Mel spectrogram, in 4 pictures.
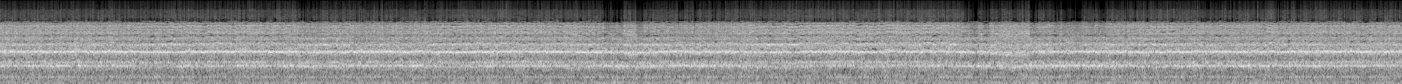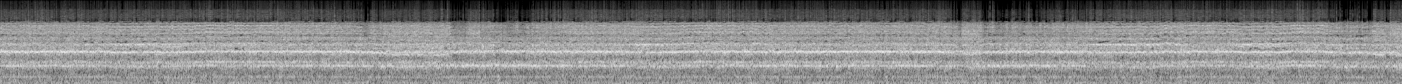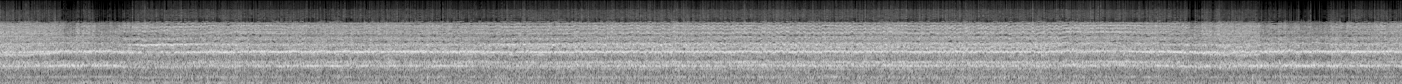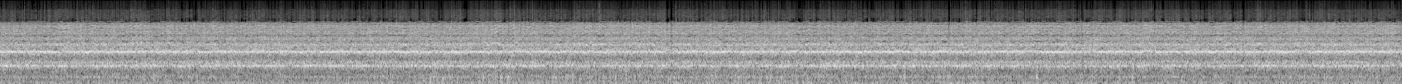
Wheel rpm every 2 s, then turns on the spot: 230, 230, 230, 230, 230, 230, 230, 230, 230, 230, 230, 230, 230, 220, 220, 230, 220, 210, 210, 220, 230, 240, 240, 230, 240, 240, 230, 230.
none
